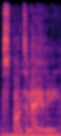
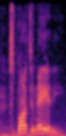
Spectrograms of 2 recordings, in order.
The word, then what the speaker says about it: spontaneity: Oftentimes when I don't know what a word is pronounced, I get to look at how it's pronounced and what it even means. Spontaneity. Spontaneity.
